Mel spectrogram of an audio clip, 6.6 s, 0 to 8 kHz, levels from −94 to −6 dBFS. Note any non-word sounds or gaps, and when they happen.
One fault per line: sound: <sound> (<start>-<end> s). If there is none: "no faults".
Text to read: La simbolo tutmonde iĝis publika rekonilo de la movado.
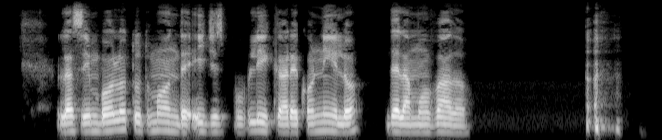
sound: laugh (5.9-6.2 s)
